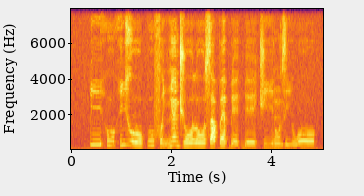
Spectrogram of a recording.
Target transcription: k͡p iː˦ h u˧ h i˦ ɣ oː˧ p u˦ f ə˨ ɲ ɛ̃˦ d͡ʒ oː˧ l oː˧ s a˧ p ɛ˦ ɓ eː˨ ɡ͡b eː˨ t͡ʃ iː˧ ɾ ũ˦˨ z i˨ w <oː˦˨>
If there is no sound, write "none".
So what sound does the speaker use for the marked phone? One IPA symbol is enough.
oː˧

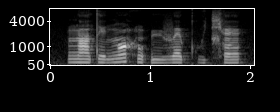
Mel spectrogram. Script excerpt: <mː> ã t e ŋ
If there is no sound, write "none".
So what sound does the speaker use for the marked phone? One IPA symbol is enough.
ŋ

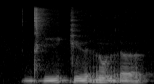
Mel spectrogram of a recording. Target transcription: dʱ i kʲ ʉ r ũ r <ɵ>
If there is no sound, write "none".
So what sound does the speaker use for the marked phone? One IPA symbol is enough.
ɵ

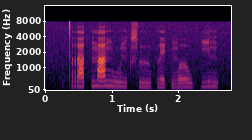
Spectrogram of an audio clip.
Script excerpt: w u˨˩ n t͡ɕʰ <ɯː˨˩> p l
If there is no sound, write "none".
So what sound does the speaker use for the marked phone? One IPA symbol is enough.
ɯː˨˩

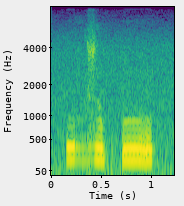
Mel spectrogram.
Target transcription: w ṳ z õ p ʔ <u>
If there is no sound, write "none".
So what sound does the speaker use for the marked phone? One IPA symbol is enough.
ũ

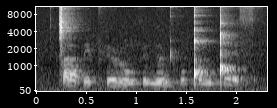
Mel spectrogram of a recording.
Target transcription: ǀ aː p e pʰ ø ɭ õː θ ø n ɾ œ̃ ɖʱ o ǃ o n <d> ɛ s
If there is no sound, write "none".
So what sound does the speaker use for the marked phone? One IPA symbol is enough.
ǃ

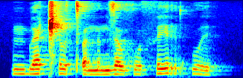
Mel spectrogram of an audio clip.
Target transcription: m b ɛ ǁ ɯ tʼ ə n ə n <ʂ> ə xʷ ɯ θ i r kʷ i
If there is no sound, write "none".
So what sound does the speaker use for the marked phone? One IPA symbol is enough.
z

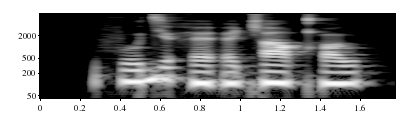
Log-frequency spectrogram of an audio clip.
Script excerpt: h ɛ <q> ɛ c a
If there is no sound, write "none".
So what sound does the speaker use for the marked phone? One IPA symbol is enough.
ʔ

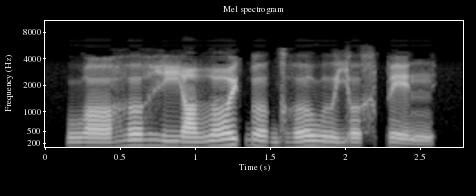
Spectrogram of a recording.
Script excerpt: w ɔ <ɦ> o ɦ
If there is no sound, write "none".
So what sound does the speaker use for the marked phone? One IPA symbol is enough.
ɦ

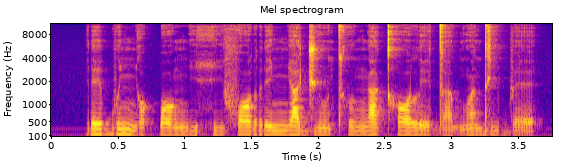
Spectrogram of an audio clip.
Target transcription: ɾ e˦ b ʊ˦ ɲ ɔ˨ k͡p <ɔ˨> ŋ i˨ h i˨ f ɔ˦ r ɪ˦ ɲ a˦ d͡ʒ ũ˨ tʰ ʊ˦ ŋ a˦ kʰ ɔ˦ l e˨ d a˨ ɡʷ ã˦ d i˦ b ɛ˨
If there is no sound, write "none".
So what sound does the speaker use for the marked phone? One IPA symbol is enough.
ɔ˨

